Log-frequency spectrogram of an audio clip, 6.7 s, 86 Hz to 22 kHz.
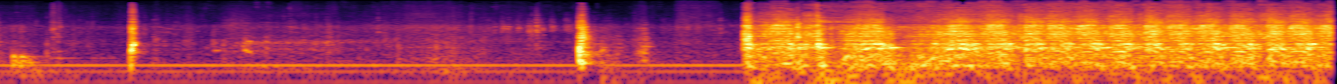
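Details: Normally aspirated diesel in a Land Rover 90, unstarted for eight years, oil put in cylinders: quiet clicks, then after about four seconds catches and settles into loud, steady clatter; starts and keeps running.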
